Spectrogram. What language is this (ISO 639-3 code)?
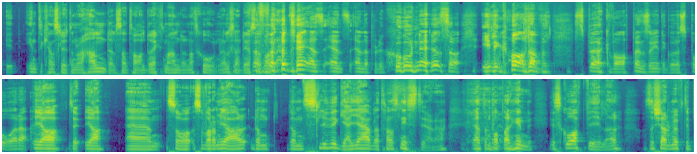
swe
